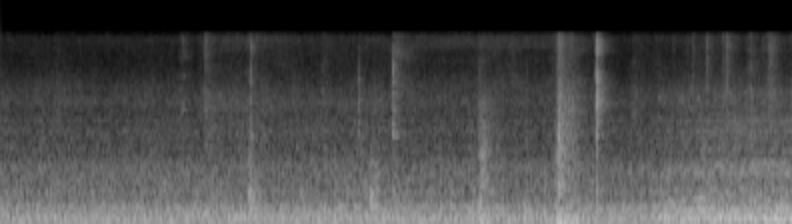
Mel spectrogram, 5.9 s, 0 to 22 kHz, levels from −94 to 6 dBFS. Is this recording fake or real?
real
